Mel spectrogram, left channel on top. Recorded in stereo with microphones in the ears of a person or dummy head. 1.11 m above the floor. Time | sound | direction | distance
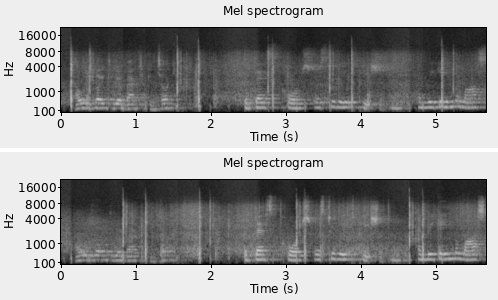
0.2 | a man speaking | 70° left (ahead or behind) | 1.5 m
2.4 | a woman speaking | 40° right (ahead or behind) | 0.9 m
